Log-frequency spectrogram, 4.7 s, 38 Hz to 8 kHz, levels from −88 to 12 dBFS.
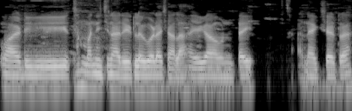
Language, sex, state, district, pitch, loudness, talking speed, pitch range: Telugu, male, Andhra Pradesh, Guntur, 110 Hz, -15 LUFS, 155 wpm, 105-110 Hz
